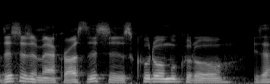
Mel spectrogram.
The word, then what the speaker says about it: Kuromukuro: This is Kuromukuro. Is that how you say it? Kuromukuro, yeah.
